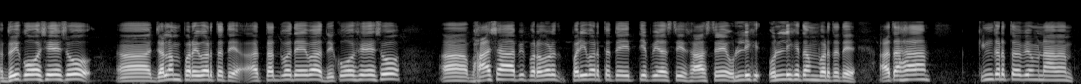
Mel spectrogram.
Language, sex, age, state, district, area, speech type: Sanskrit, male, 18-30, Uttar Pradesh, Hardoi, urban, spontaneous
